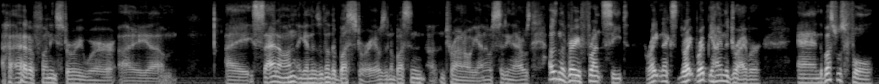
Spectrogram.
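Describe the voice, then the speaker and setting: A man's voice: fairly low pitch, lively intonation, a little fast, dry recording. A man being interviewed as a comic book creator, chatting casually and telling rambling stories. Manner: rambling storyteller with restarts and laughs.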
